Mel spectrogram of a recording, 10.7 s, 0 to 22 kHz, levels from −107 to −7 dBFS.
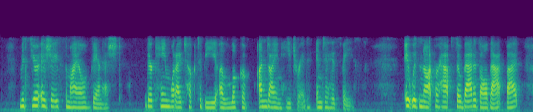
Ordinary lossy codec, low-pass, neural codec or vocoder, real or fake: Opus, 24 kbps; 5.4 kHz; none; real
